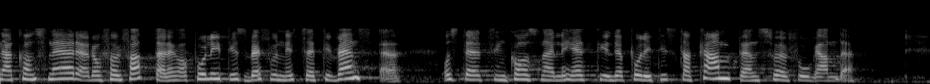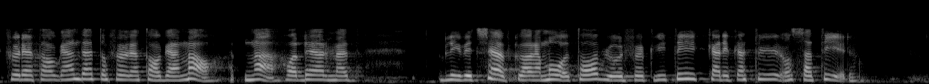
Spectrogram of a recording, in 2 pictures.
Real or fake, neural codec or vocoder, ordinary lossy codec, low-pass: fake; codec, 16 kHz, 2 kbps, X-Codec, HuBERT features, trained on general audio; none; 5.4 kHz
